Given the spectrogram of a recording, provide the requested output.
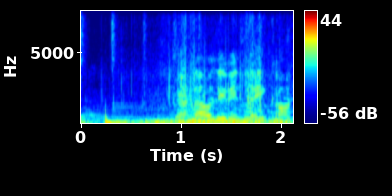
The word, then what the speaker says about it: Lacock: We are now living in Lacock. It's actually pronounced Lacock, not Lacock.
